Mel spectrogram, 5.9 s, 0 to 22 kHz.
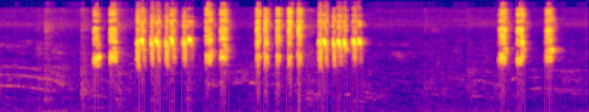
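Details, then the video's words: Orange-headed thrush in a masteran recording, delivering clustered bursts of bright, high chirps and trilled notes in short rapid groups, separated by brief pauses, with a last pair of notes after a longer gap. "MP 3 MASTERAN ANIS MERAH"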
